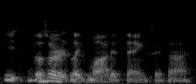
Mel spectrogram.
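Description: A man's voice: lowish voice, lively intonation, normal speed, creaky, a little hiss or hum. A young man joking around over a casual game, blurting random words and echoing his friend. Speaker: co-player. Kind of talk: casual gaming chat.

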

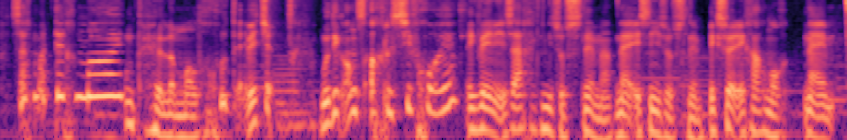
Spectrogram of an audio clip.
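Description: A young man giving casual live commentary on his own mobile game, swearing often and swinging between glum mutters and excited yelps. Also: medium pitch, quick pace. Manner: excitable, swears a lot, jumps from groans to shouts. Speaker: gaming YouTuber.

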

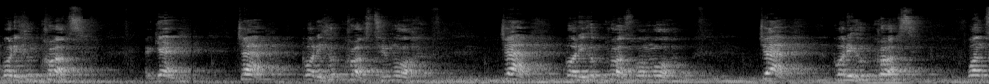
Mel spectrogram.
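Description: A man coaching a boxing workout, calling out punch combinations and counts in clipped, commanding cues. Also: sits high. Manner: clipped, commanding short cues while demonstrating exercise. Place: large indoor boxing gym. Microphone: camera several metres away. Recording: echoey gym, distant mic, faint noise.

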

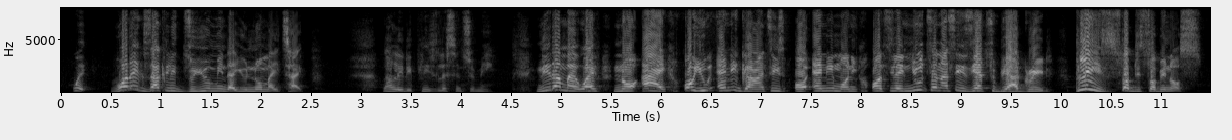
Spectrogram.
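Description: A man in his thirties with a Nigerian accent, playing an affectionate but easily indignant husband in a film drama. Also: high voice. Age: 30s. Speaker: actor in a film. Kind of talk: Nollywood film drama acting.

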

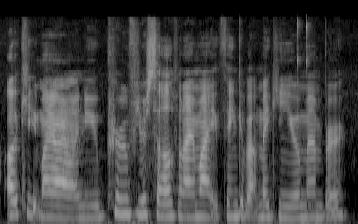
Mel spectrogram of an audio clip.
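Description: A woman voicing a gruff old male guild keeper in a game, reading his lines in her own fairly high voice. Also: steady tone, fast talker, close to an everyday voice. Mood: ominous. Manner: reads game dialogue aloud in her own voice.

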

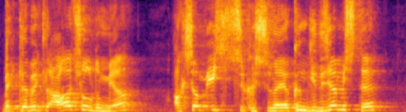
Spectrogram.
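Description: A man's voice: very high voice, moderate pace, fairly bright tone. A man in his thirties playing a lovestruck, defiant, streetwise son with slangy, emphatic speech in a TV drama. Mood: pleading. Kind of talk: television drama acting.

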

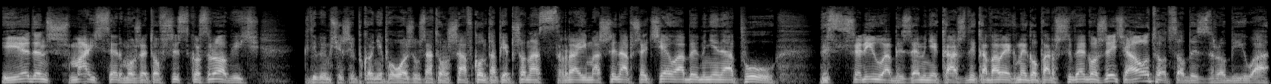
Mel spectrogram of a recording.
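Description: Narrator plays a shaken, crude corporal, low, rambling. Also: male voice, moderate pace, sharp tone, dry recording, clean studio sound.

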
